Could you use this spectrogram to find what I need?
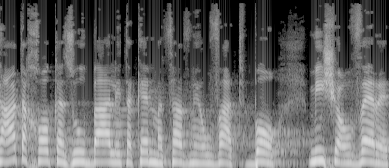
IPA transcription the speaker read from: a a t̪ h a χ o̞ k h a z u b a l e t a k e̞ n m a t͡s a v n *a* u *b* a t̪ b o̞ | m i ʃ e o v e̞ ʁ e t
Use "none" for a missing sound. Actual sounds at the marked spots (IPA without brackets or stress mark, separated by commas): e, v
